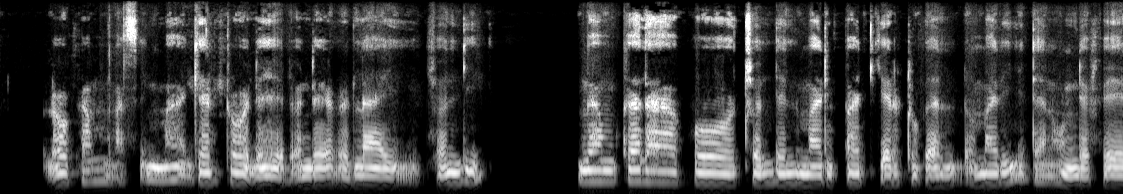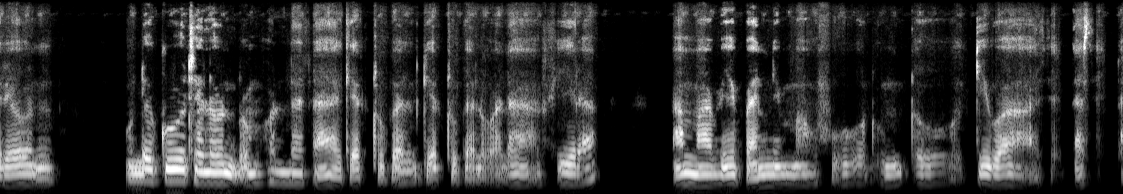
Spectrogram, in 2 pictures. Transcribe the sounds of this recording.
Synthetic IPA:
ɗɔkamːasimːaɡɛɾtɔɗɛɗɔ̰ndɛɾlajḭt͡ʃolːi | ŋɡamkalakɔt͡ʃɔlːɛlmaɾipat̚ɡɛɾtuɡalɗɔ̰maɾita̰nhundɛfɛɾɛɔn | hundɛɡɔtɛlɔnɗumhɔlːataɡɛɾtuɡa̰lɡɛ̰ɾtuɡa̰lwa̰lafiːɾa | ʔːmːabɛbanːimːanfuɗumɗɔd̥iwasɛɗasɛda

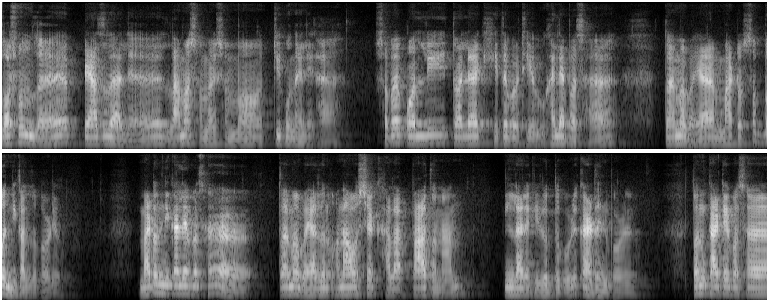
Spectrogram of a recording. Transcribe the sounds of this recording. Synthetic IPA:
lʌsonlʌpjad͡zlalʌlamasʌmʌjsʌmːʌʈikunajlekʰa | sʌbʌjpʌlːit̪ʌljakʰet̪ebʌʈʰiṵkʰaljapʌt͡sʰa | t̪ʌjmabʱʌjamaʈosʌbːʌnikalːupʌɽjo | maʈonikaljapʌt͡sʰa | t̪ʌjmabʱʌjad͡zunʌ̰nabʌsjʌkʰːalapat̪ɦunan | t̪inlalekiɡʌd̪ːukuɽjokaʈd̪inupʌɾjo | t̪ʌnkaʈepʌt͡sʰa

